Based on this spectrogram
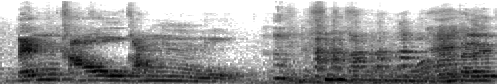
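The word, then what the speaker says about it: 本草纲目: Or, sa Chinese, ang pronunciation niya ito, Ben Kao Gang Mo.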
